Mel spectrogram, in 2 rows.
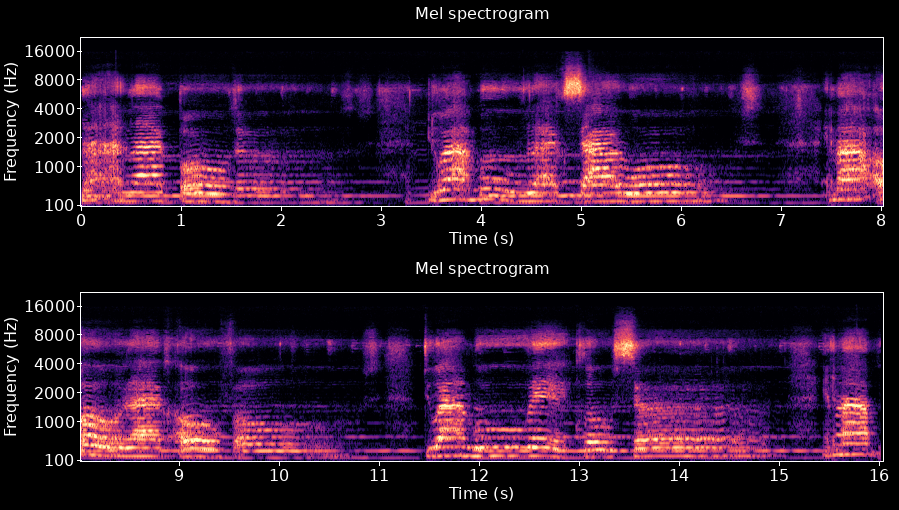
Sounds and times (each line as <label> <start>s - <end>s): Vocals 0.0s - 16.0s
synth 0.0s - 16.0s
